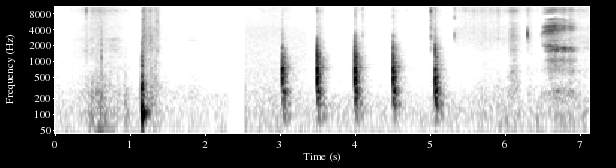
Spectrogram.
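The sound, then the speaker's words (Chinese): Five sharp knocks on a restroom stall door as a prearranged signal, in a quick, even rhythm and clear, preceded by a single isolated thump and followed by faint rustling. “5下敲门声，我知道那个帅哥来了，赶紧打开了门。”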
